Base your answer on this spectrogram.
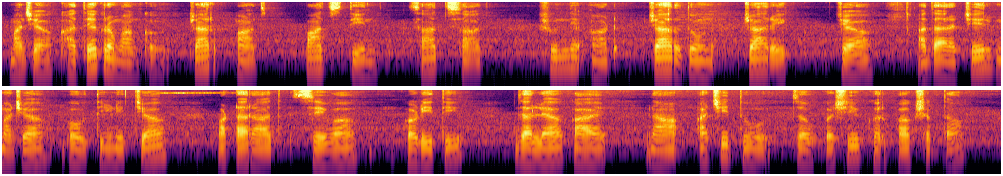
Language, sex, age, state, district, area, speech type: Goan Konkani, male, 18-30, Goa, Salcete, urban, read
